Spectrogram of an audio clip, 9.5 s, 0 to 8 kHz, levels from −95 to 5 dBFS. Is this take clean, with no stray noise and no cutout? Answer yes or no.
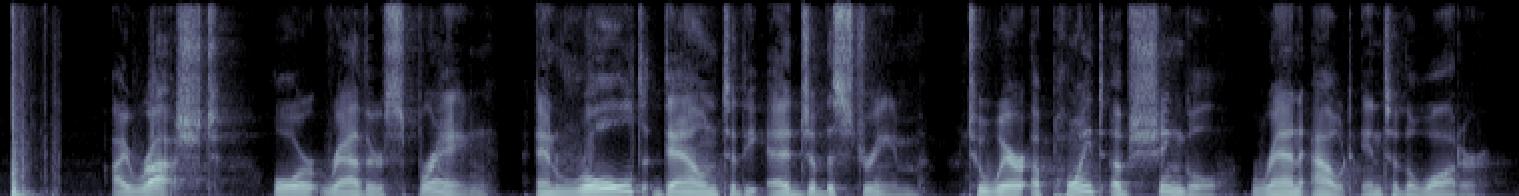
no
